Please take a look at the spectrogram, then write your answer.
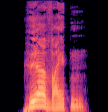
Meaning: plural of Hörweite
- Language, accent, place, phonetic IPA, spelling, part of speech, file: German, Germany, Berlin, [ˈhøːɐ̯ˌvaɪ̯tn̩], Hörweiten, noun, De-Hörweiten.ogg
